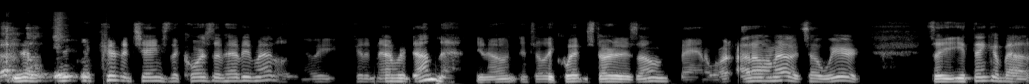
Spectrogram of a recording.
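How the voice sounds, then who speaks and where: A normal speaking voice from a man with an American accent, fairly high in pitch with ordinary pitch variation and big swings in loudness, in a dry, close sound with no echo. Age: 60s. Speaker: heavy metal vocalist. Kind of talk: casual interview.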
